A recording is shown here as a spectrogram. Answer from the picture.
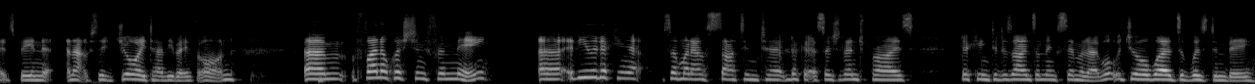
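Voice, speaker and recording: A woman with a plain, everyday voice talks at a fairly quick pace, her fairly high pitch showing ordinary pitch variation. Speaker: podcast co-host. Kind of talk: casual interview chat. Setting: video call.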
